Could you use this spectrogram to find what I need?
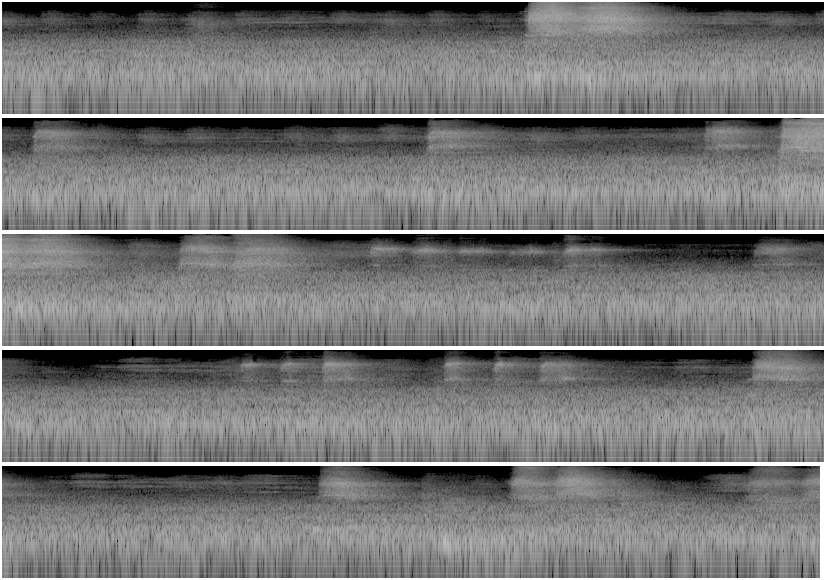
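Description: Young men exhale sharply with each punch.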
